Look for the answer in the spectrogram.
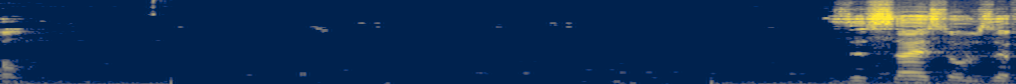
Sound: birds chirping

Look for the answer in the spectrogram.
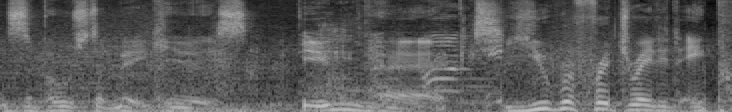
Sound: impact

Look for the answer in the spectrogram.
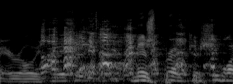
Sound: laughter

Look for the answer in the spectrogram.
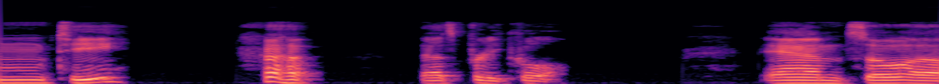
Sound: chuckling

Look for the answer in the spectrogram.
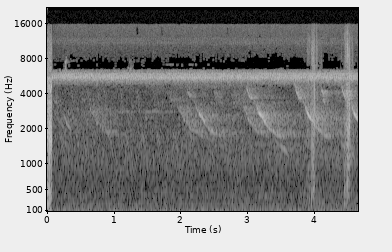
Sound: birds chirping; insects buzzing; birds chirping; dirt crunching

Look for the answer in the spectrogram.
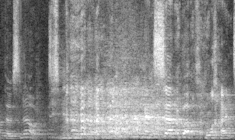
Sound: laughter

